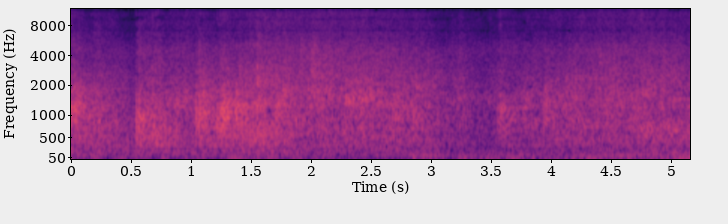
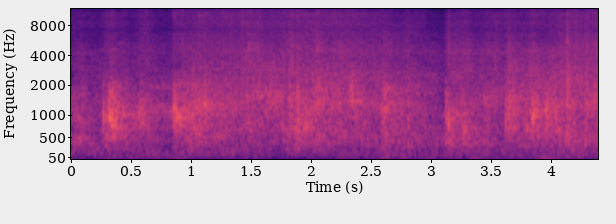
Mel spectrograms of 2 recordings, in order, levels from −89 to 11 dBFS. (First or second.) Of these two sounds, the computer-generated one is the second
